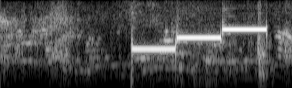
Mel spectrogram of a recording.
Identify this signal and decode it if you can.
Special information tone, with speech.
